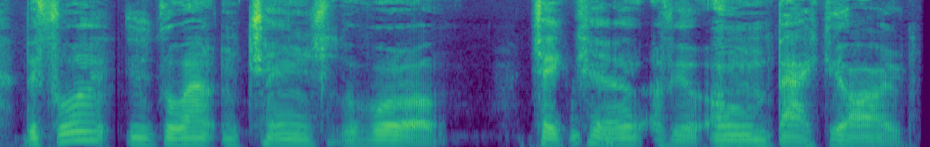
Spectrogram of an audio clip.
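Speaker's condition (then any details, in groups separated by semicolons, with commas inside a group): Tongue cancer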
